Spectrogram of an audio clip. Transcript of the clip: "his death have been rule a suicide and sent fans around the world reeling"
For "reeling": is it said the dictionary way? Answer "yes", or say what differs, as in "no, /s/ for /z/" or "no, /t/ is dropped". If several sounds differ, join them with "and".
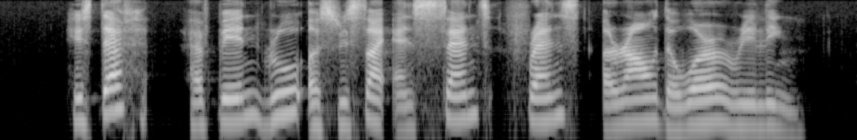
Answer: yes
